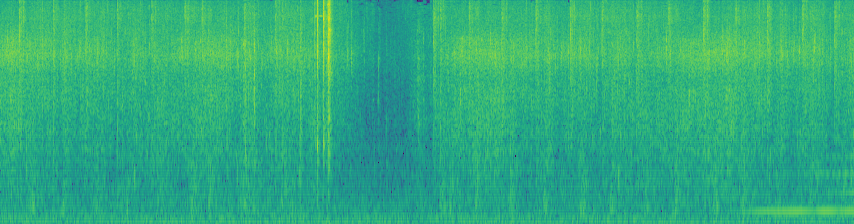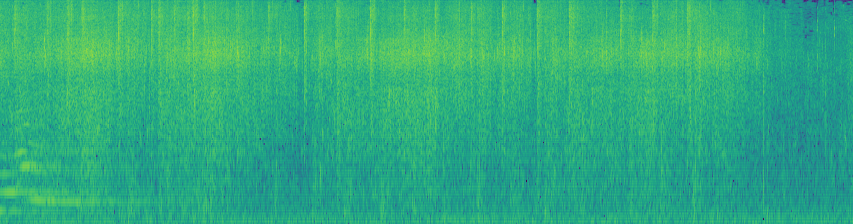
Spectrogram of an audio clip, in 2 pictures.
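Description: Footsteps splash loudly through shallow water.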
